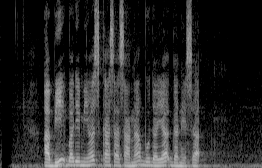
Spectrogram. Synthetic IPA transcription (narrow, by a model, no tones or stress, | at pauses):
ʔabibadimiɔskasasanabudajaɡanesaʔ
